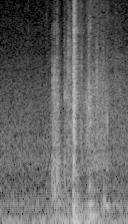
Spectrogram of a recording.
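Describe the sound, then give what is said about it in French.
A front door is opened by a woman, the partner of the man being visited, for a visiting journalist: a sharp latch click amid a short burst of rattling and creaking, lasting under a second before quiet returns. “C'est sa compagne qui m'ouvre la porte.”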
